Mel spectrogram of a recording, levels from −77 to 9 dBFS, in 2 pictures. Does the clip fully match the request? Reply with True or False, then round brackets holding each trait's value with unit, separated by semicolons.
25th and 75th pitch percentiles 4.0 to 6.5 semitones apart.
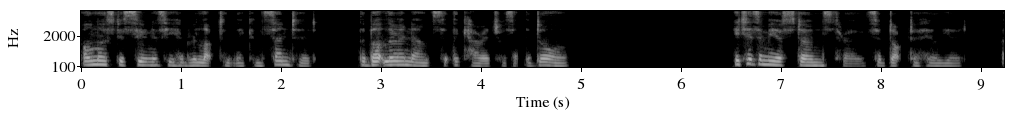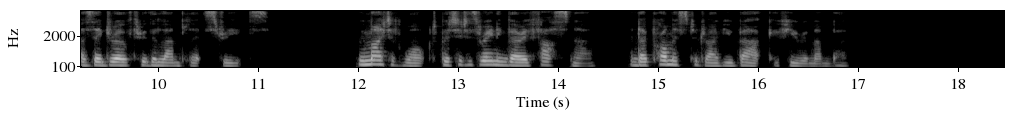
True (4.4 semitones)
